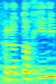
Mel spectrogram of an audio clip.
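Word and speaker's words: Crottogini: C-R-O-T-T-O-G-I-N-I. O sea, Crotogini, pero con doble T.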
